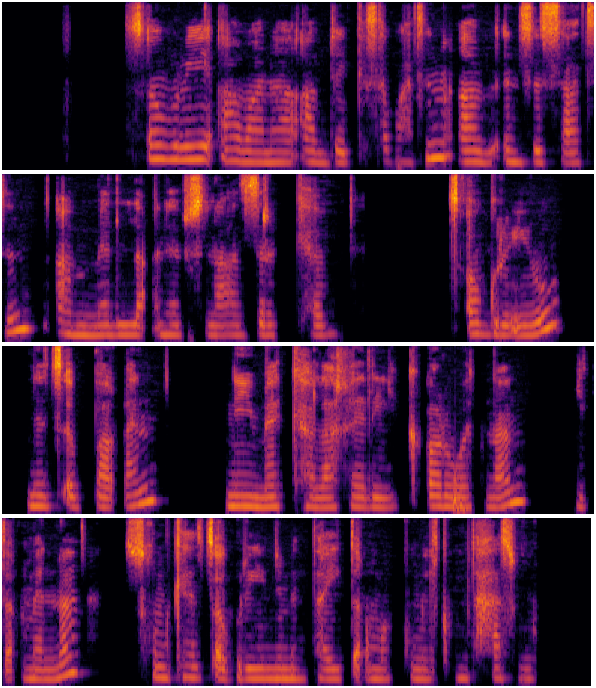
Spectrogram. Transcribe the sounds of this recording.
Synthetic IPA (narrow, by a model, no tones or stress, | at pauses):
t͡sʼɐɡɾiʔaβanaʔaβd̪ɐkʼːi̥sɐβat̪ʰɨnaβʔɨnsɨsat̪ʰɨnaβmɐlːa̰ʔnɐβsɨnazɨɾɨkʰːɐβ | t͡sʼɐɡɾiʔɨjːuː | ɨt͡sʼɨbaqʼɐnː | ɨmɐkʰːɐlaxɐlikʼɐɾwɔt̪nan | jɪt̪ʼɐχʼmɐnːa | ɨsɨ̥xumkʰɐt͡sʼɐɡɾinɨmɨnt̪ʰajːɪt̪ʼɐχʼmɐkʰːumilkʰumt̪ʰɐ̥ħasbu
